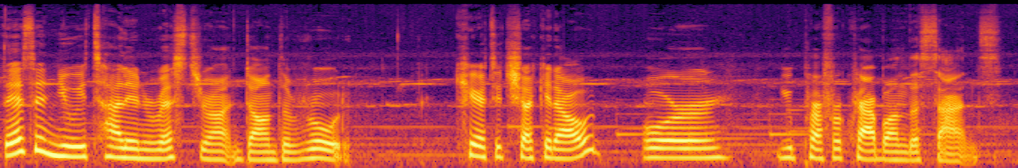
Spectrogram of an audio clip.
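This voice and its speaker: Woman reading a suave, courteous man, low voice, soft music underneath. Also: moderate pace, natural voice. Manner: courteous, smooth. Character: suave adult man, attentive partner.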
